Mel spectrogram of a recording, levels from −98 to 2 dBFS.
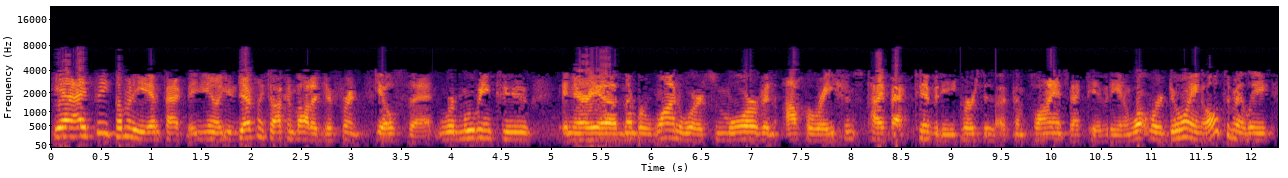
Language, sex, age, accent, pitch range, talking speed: English, male, 50-69, American, 145-165 Hz, 190 wpm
